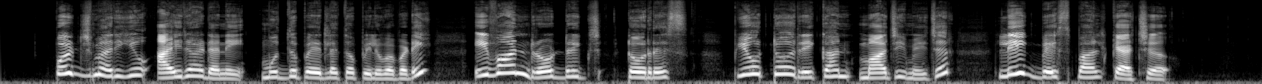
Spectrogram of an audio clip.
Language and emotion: Telugu, neutral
